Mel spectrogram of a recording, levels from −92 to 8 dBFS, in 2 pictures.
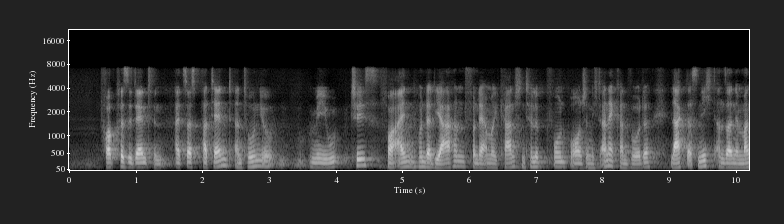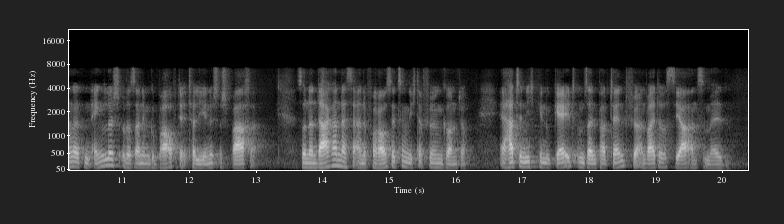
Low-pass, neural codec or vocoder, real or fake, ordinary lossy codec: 7.2 kHz; codec, 24 kHz, 0.9 kbps, DualCodec; fake; none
